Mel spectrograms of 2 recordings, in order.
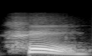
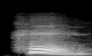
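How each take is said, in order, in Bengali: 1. প্রথম ধ্বনিটি শ্বাসযুক্ত ph। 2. প্রথম ধ্বনিটি শ্বাসযুক্ত ph।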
